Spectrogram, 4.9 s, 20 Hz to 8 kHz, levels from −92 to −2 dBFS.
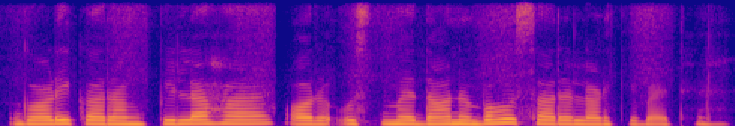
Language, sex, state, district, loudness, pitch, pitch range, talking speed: Hindi, female, Bihar, Jahanabad, -29 LUFS, 215 Hz, 205-230 Hz, 185 wpm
